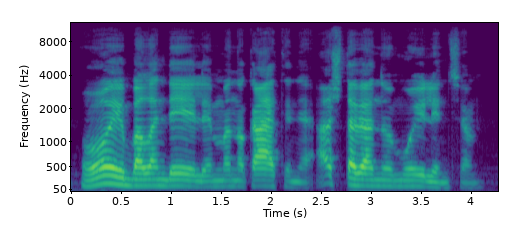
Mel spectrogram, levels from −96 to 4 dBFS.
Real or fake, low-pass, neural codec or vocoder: real; 10.8 kHz; none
